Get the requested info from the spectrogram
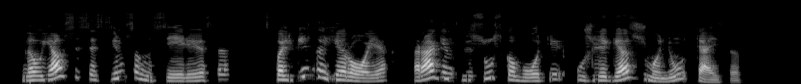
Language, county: Lithuanian, Vilnius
